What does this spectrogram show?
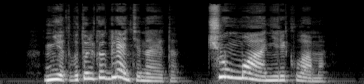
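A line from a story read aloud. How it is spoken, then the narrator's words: Exclaimed. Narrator (Russian): воскликнула Максимец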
